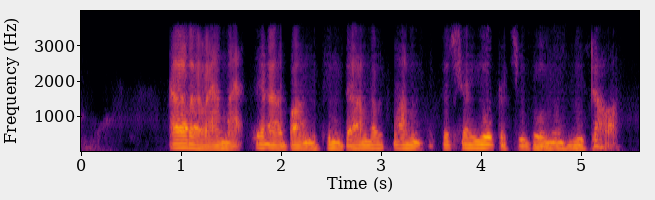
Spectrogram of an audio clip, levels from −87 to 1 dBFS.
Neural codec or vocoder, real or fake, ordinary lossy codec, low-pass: codec, 16 kHz, 1 kbps, FreqCodec, smaller model; fake; none; 3.6 kHz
